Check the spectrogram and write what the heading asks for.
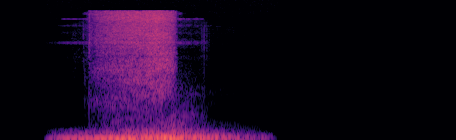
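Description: A deep whoosh transition sound effect that swells and fades over about a second.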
